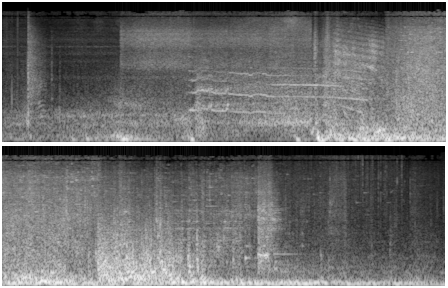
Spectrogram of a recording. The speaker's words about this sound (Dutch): De sigaar komt tegen het fornuis. Een ontploffing volgt. Zij vliegen weg terwijl je hoort... Nee!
